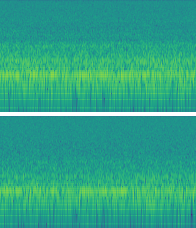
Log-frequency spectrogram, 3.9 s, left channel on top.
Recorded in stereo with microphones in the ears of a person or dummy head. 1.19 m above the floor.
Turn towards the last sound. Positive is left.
No sound to turn to.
